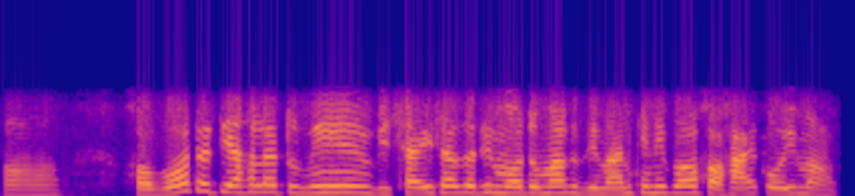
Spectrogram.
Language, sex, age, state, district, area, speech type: Assamese, female, 60+, Assam, Dibrugarh, rural, conversation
